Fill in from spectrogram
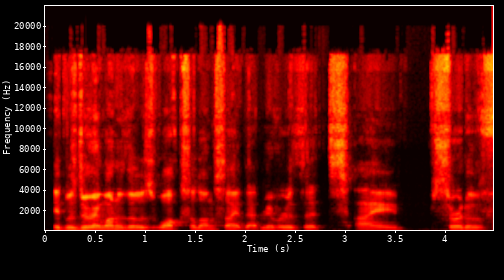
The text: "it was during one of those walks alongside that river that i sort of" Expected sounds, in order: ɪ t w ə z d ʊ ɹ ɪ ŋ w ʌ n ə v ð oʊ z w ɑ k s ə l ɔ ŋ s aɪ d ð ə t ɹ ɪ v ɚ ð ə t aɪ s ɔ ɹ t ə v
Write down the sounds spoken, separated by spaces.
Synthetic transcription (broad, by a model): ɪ t w ə z d ʊ ɹ ɪ ŋ w ʌ n ə v ð oʊ z w ɑ k s ə l ɔ ŋ s aɪ d ð ə t ɹ ɪ v ɚ ð ə t aɪ s ɔ ɹ t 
